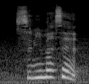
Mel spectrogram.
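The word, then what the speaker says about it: Sumimasen (すみません): On dit bien Sumimasen? – Sumimasen, oui. Tu le prononces très bien.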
